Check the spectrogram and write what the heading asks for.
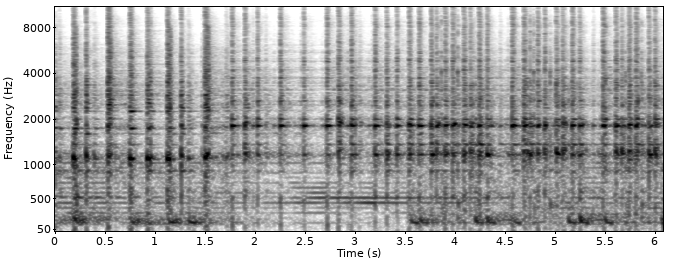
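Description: Two thavil drums playing a fast, dense run of sharp strokes over a steady held drone note, in a Carnatic nadaswaram ensemble.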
